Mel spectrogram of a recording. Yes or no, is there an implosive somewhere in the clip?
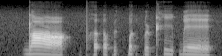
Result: yes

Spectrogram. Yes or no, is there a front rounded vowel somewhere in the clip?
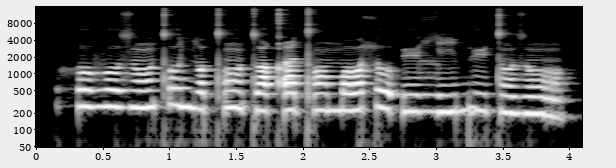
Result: yes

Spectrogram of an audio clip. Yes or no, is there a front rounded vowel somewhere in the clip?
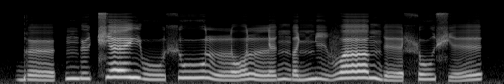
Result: yes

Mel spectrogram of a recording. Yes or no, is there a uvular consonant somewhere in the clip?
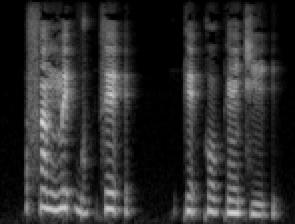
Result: no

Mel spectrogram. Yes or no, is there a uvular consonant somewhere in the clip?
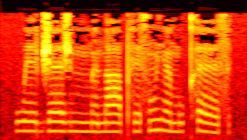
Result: no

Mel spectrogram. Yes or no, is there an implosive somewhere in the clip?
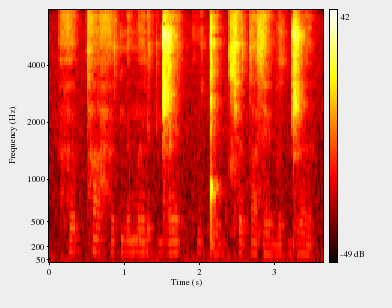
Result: no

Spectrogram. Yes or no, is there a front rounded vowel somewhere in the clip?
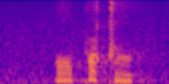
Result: yes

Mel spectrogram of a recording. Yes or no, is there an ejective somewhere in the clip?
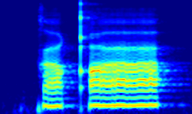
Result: yes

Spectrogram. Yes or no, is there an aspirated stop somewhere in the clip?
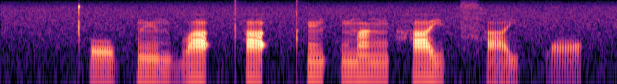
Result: yes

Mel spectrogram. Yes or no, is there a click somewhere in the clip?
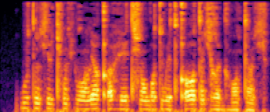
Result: no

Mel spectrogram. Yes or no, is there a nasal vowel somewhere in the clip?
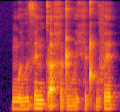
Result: no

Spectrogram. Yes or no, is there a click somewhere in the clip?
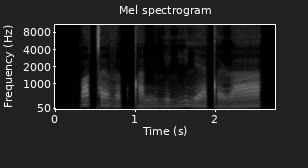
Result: yes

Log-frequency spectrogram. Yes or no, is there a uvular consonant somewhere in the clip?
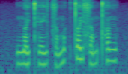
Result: no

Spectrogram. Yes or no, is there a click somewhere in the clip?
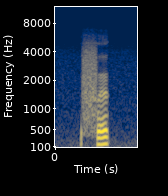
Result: no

